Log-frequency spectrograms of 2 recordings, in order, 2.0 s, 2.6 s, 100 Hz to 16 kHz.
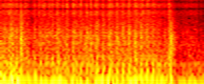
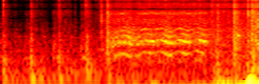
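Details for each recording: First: Charger with a low-deck big-block Mopar, factory electronic distributor and new MSD 6AL box, rev limiter set at 2,000 rpm: the engine climbs, then stutters and pops in ragged bursts as the ignition cuts. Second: 1970 Dodge Charger big-block Mopar with MSD 6AL box and repaired electronic distributor (pickup cleaned, filed, gap reduced): brief cranking, starts first try into steady deep even idle; timing slightly advanced, needs a little retard.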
